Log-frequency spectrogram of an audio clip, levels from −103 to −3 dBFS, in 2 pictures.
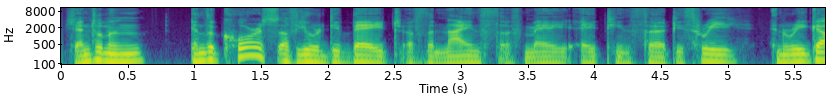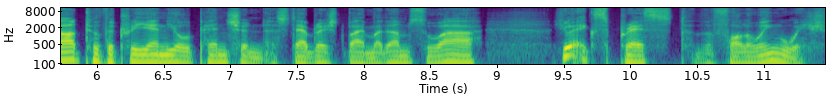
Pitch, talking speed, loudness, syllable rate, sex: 100 Hz, 150 wpm, -19 LUFS, 5.0 syllables/s, male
